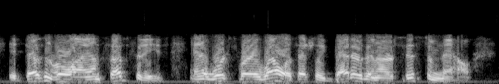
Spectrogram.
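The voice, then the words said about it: Canadian English accent. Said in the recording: “You sound like a Canadian ... I still haven't, uh, you know, lost my accent.”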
